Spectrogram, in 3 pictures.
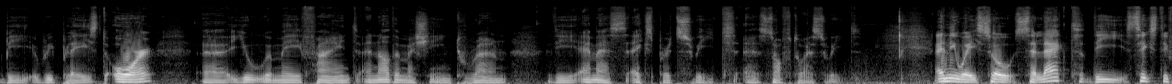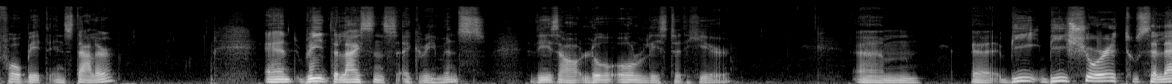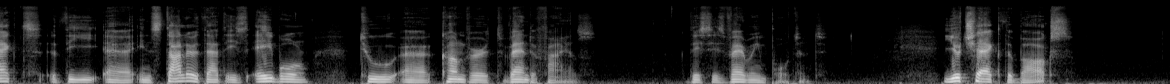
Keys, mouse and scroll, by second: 12.5 click, 15.4 click, 17.3 middle click, 17.8 middle click, 18.3 middle click, 19.0 middle click, 20.3 click, 22.8 click, 30.0 click, 33.8 click.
